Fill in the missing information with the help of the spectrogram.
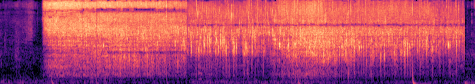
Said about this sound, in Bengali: এবার বাঁধাকপি রান্না করার জন্য কড়াইতে তেল দিয়ে দেবো।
